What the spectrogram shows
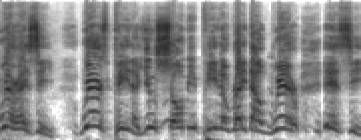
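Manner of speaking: play-acted very loud, very high, furious near-shout. Retelling an argument over a thrown bowl, she re-enacts her own near-yelling rage. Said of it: "And I was like yelling about".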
